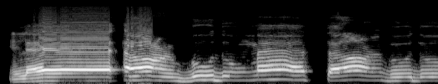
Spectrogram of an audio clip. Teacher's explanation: লাম আলিফ জবর লা, এখানে তিন আলিফ টান হবে, মধ্যে মুনফাসিল। এই যে জবরের বামে খালি আলিফ এক আলিফ মদ, এর পরে পৃথক শব্দের শুরুতে হামজা আসছে, তিন আলিফ টেনে পড়বো।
